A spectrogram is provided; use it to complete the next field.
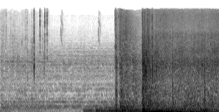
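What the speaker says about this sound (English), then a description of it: "The boat shook. Explosion." A video game explosion rocks a boat, beginning as a quiet rumble and then swelling into a loud, sustained booming blast that crackles and roars to the end.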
